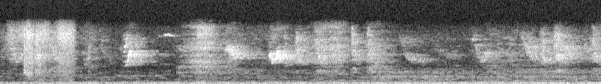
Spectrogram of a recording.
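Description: Faint chirping of birds: a run of short, high calls, over a low steady background rumble.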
